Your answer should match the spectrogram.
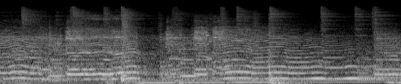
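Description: Live blues trio playing: an electric guitar lead with bent, wavering notes over bass guitar and drum kit.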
